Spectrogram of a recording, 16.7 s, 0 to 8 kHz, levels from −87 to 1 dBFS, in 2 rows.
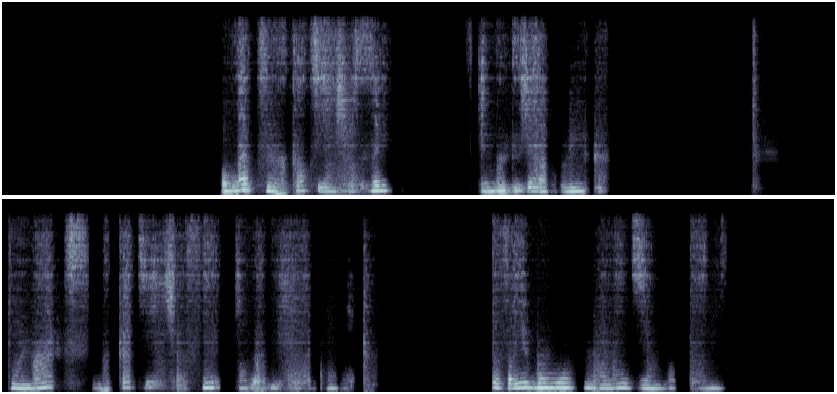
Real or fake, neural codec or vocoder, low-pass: fake; codec, 44.1 kHz, 0.9 kbps, DAC; 7.2 kHz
